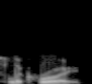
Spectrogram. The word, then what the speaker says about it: LaCroix: If we were in France or Canada, they would say LaCroix, but here it's LaCroix, like the island of Saint Croix.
